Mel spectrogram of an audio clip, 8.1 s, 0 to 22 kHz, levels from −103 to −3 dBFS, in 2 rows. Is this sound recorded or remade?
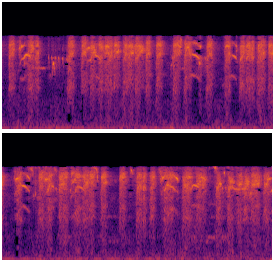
remade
